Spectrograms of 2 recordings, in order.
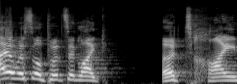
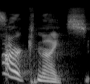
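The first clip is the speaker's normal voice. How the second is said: higher copy of her American "Arknights"; imitated non-Aussie accent; 5 semitones higher, 4 dB quieter than usual. Streamer echoing her Arknights, higher imitated American accent. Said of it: "let's listen to her Arknights".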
